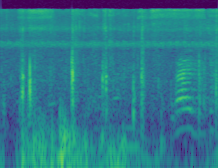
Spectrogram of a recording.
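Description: Footsteps on a rocky trail, a few irregular knocks over low rumbling handling noise from a phone held by someone walking; a man speaks one word near the end.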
